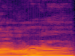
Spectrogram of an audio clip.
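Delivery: mopey, really sad, deflated, let-down, resigned tone. Girl retelling her reply when her dad refused to play Minecraft, imitating her own sad voice. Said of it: "In like a really sad voice".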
